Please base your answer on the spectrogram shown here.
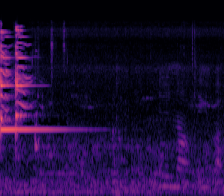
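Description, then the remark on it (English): A single bright glass clink as a glass of water is set down on a hard surface, its clear ringing tone fading over about a second, followed by quiet low rustling. “I just kind of like set some water down.”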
